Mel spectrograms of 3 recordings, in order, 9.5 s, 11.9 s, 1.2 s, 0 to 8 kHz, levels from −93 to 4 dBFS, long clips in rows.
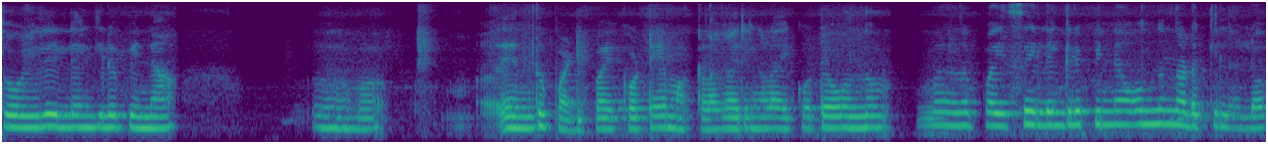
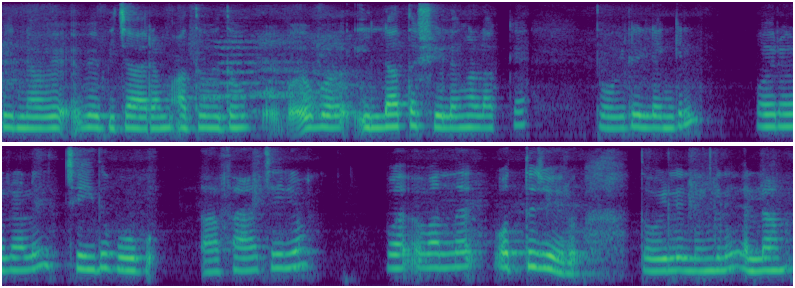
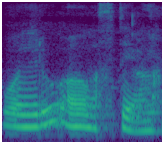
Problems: background sounds at intervals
